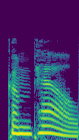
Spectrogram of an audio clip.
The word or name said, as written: compeller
